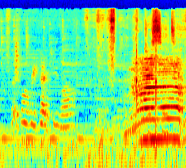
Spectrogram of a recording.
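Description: Cattle moo repeatedly, several overlapping low, drawn-out calls from a herd being culled and sorted for sale, with the loudest bellow swelling near the end over a steady background rumble.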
